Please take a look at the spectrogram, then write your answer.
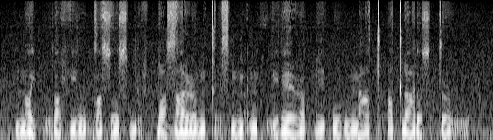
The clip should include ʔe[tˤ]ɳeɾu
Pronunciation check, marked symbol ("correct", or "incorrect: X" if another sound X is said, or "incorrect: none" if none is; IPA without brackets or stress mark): correct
